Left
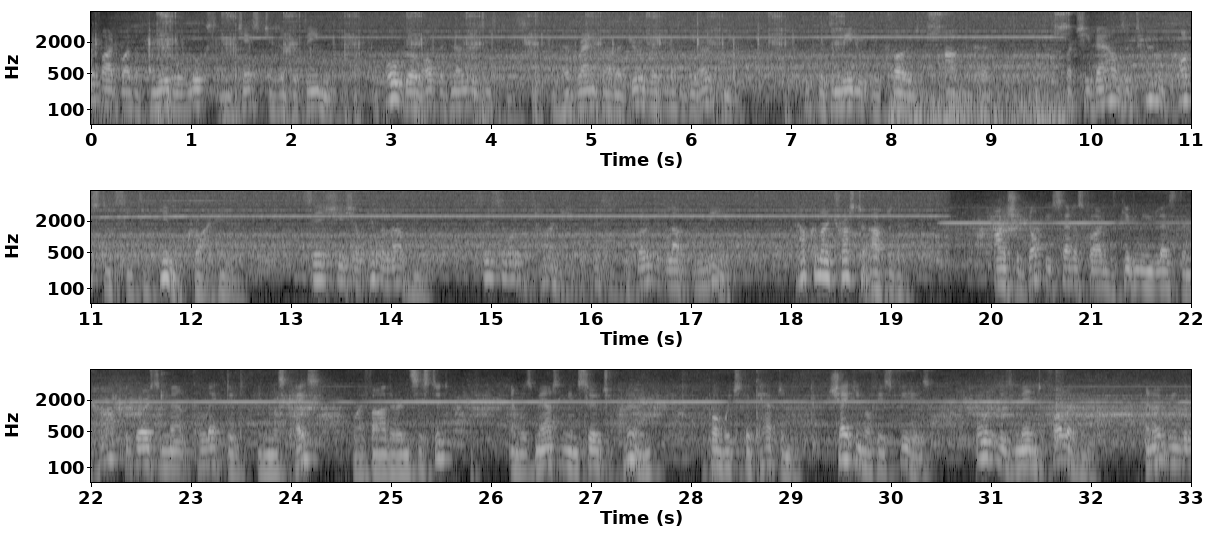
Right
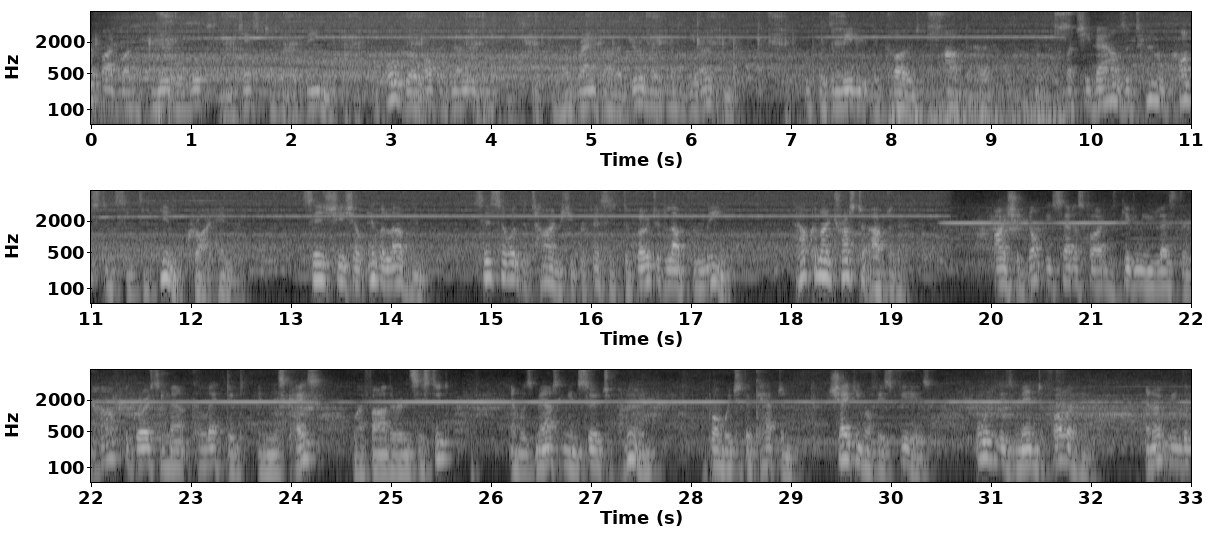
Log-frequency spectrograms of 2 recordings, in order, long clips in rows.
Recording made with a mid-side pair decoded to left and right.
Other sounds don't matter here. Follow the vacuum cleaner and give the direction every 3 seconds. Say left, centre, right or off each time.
right, centre, left, left, left, left, left, left, left, left, left.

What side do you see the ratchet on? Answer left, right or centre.
left.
